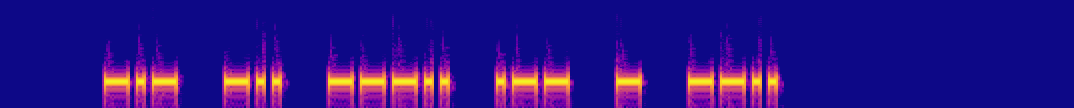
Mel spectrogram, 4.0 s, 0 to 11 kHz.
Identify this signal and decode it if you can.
Morse code, heard as a keyed tone, about 39 wpm, spaced as for 28 wpm, 700 Hz. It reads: KD8WTZ
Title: USA Call Signs - 6 Characters - 2x Character Spacing - 40wpm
